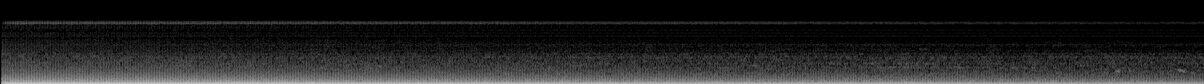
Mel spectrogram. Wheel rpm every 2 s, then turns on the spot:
0, 0, 0, 0, 0, 0.
none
